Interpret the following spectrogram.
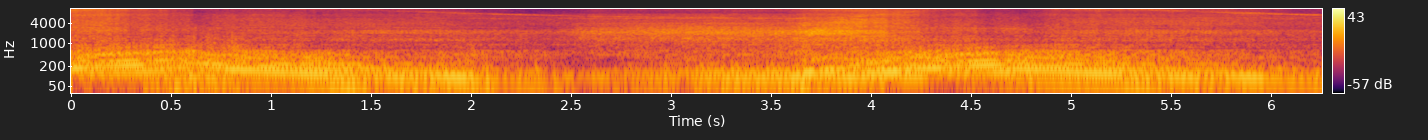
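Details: Ford 6.0 Powerstroke diesel with MBRP exhaust, S&B cold air intake and SCT Livewire tuner, stationary sound test: two clean rev blips rising and falling smoothly over a deep diesel rumble, no knocks or hesitation; healthy engine.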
